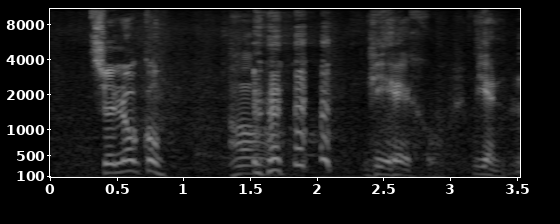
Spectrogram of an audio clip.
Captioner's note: laughs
